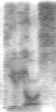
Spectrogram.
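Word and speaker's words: κύριος: Jadi bahasa aslinya yaitu bahasa Greka atau bahasa Yunani, tertulisnya Kyrios, bacanya Kyrios ya.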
